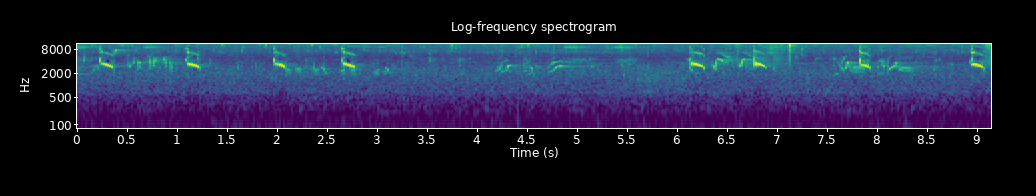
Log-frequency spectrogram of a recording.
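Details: Close-up Carolina Wren: a series of crisp, loud, falling whistled notes in short runs, pausing briefly midway before resuming, while softer chirping from other birds and a gentle hiss fill the gaps.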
